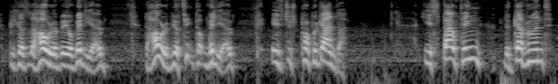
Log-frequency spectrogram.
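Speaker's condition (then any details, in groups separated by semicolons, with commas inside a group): Cerebral palsy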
